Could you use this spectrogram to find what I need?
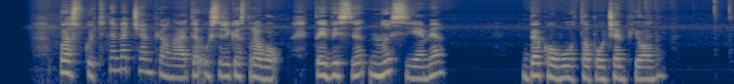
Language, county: Lithuanian, Vilnius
